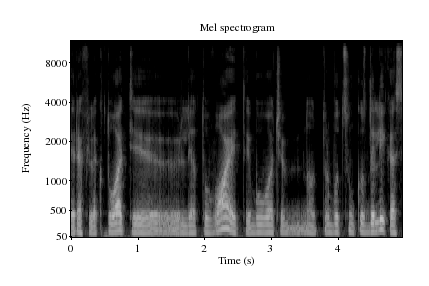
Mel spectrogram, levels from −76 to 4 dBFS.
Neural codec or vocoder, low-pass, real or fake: vocoder, 48 kHz, 128 mel bands, Vocos; 10.8 kHz; fake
